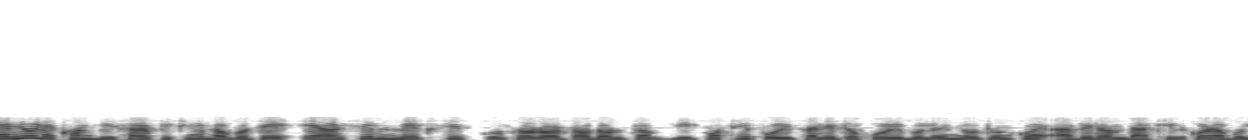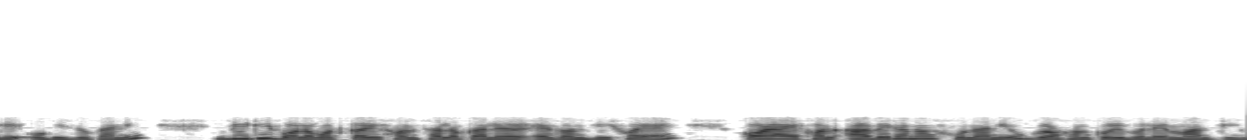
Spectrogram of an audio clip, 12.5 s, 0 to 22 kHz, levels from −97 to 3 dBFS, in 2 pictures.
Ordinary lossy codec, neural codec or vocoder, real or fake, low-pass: none; codec, 16 kHz, 8 kbps, FunCodec, trained on LibriTTS, 25 frames a second; fake; 3.6 kHz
